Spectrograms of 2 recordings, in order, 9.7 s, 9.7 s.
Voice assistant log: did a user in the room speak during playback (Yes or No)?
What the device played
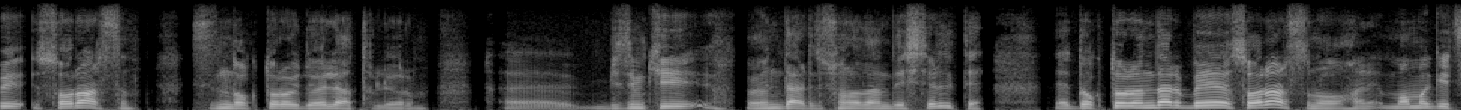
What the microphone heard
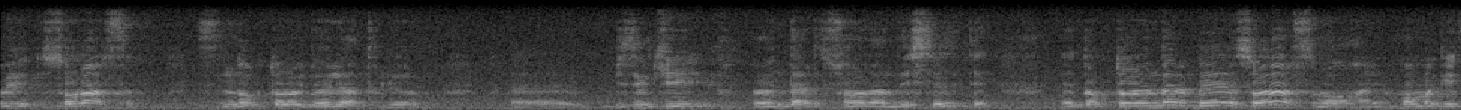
No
